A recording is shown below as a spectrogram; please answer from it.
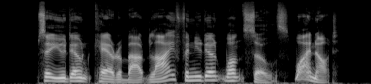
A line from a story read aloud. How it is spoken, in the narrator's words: I put my question quickly and somewhat sternly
